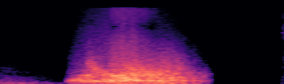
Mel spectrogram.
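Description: Title-card sound effects: a low rumble dies away, then a whoosh starts about half a second in, lasts about a second and stops abruptly.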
